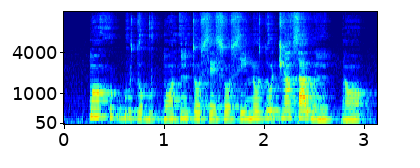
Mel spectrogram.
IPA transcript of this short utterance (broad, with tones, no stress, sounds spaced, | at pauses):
k͡p ɔ̃˦ h u˦˨ ɡ͡b u˧ d o˨ ɡ u˨˦ ɡ͡b ɔ̃˧ t ĩ˦ t o˧ s e˨ s o˨ s i˨˦ n o˦ d o˦ d͡ʒ ã˦ s a˦ w ĩ˧ | ɾ ɔ̃˨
